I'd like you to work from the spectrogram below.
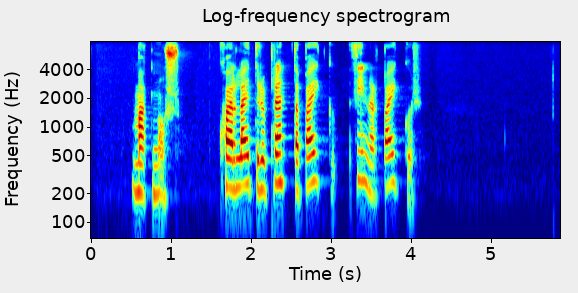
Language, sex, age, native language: Icelandic, female, 40-49, Icelandic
